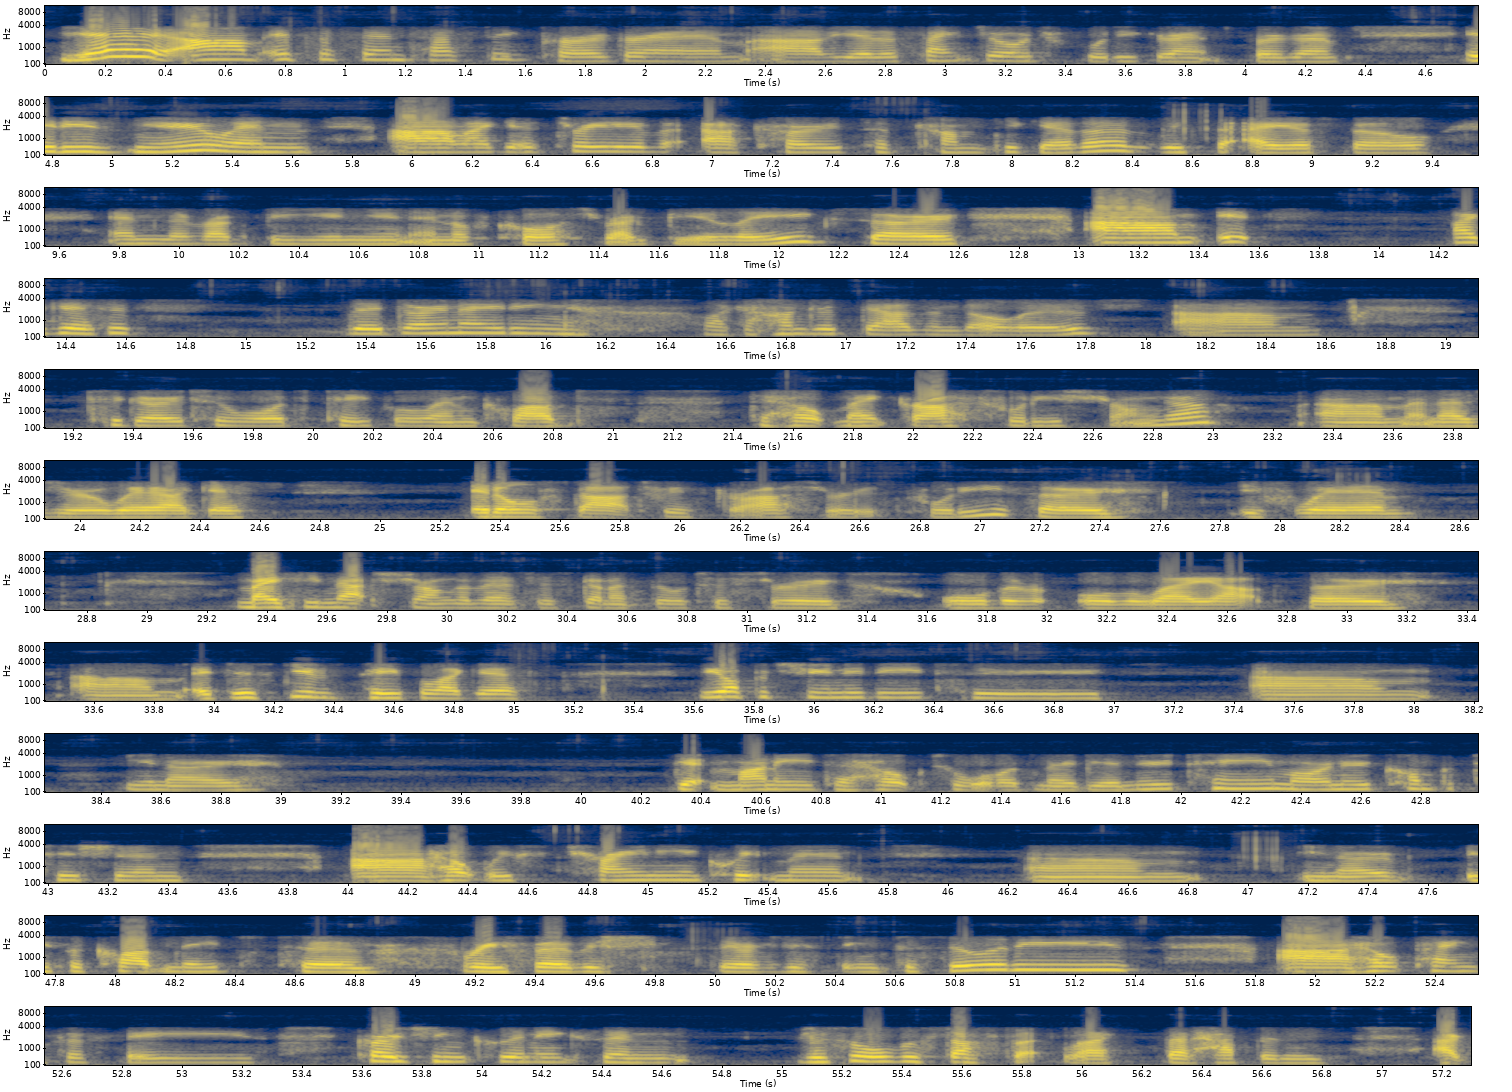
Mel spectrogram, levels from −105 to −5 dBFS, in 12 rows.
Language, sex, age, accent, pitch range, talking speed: English, female, 10-29, Australian, 175-220 Hz, 160 wpm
